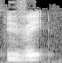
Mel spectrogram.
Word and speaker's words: Uwe: Gab, il dit que ça se prononce UV. – Ah. Hein, il y a Gabarnak dans le pod. Dans le chat. – Ça se prononce UV pour vrai. Ça doit être UV.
